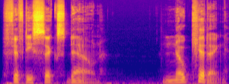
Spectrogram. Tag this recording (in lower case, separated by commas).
human voice, man speaking, speech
